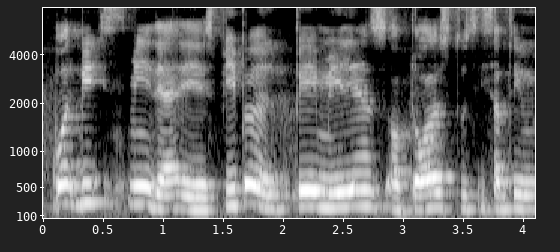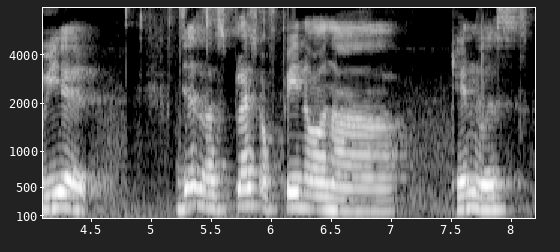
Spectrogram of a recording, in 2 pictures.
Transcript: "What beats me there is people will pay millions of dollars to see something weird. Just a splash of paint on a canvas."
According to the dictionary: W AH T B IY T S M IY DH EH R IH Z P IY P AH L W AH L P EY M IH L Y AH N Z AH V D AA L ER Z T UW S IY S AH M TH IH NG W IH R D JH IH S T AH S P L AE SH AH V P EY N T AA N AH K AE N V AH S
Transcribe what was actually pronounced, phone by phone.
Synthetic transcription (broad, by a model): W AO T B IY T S M IY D EH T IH S P IY P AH AH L P EY M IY L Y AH N S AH F D AA L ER S T UW S IY S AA M T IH NG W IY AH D JH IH S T AH S P L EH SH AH F P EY N AA N AH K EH N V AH S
